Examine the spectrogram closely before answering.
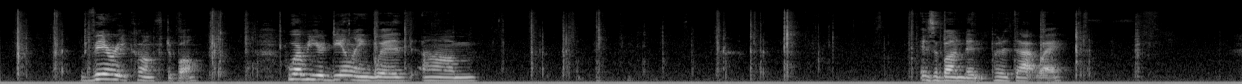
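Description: Playing cards shuffle and riffle softly between hands.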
